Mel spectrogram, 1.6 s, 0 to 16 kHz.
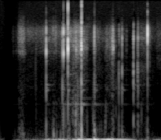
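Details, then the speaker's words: Shimano Stradic 5000 FK reel, previously seized, before teardown. Irregular gritty scratching and clicking bursts as the handle turns, no smooth spin; usually bearings, possibly a broken gear, not confirmed. "So this thing needs to be ripped apart and completely replaced. Usually this is caused by bearings. Sometimes it could be a broken gear in there that causes it to seize up."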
